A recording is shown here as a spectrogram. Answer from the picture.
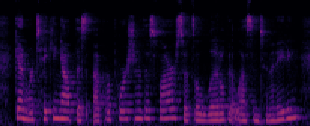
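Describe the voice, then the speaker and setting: Very fast, somewhat breathy speech. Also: woman. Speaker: homeschool art tutor. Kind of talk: tutorial. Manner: casual, relaxed.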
